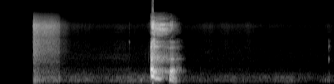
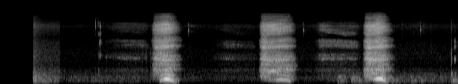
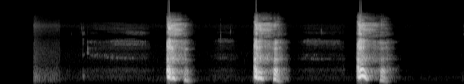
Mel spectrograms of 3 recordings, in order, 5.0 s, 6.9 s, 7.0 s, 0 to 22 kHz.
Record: {"cough_length": "5.0 s", "cough_amplitude": 26028, "cough_signal_mean_std_ratio": 0.21, "exhalation_length": "6.9 s", "exhalation_amplitude": 9391, "exhalation_signal_mean_std_ratio": 0.3, "three_cough_length": "7.0 s", "three_cough_amplitude": 26028, "three_cough_signal_mean_std_ratio": 0.24, "survey_phase": "beta (2021-08-13 to 2022-03-07)", "age": "45-64", "gender": "Male", "wearing_mask": "No", "symptom_none": true, "smoker_status": "Never smoked", "respiratory_condition_asthma": false, "respiratory_condition_other": false, "recruitment_source": "REACT", "submission_delay": "6 days", "covid_test_result": "Negative", "covid_test_method": "RT-qPCR", "influenza_a_test_result": "Negative", "influenza_b_test_result": "Negative"}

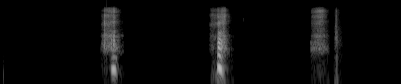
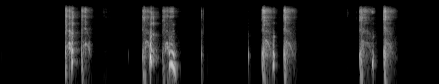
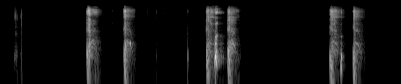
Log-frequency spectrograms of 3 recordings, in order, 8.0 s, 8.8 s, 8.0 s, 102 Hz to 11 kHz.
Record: {"exhalation_length": "8.0 s", "exhalation_amplitude": 11543, "exhalation_signal_mean_std_ratio": 0.16, "cough_length": "8.8 s", "cough_amplitude": 27367, "cough_signal_mean_std_ratio": 0.25, "three_cough_length": "8.0 s", "three_cough_amplitude": 28042, "three_cough_signal_mean_std_ratio": 0.19, "survey_phase": "alpha (2021-03-01 to 2021-08-12)", "age": "18-44", "gender": "Female", "wearing_mask": "No", "symptom_abdominal_pain": true, "smoker_status": "Never smoked", "respiratory_condition_asthma": true, "respiratory_condition_other": false, "recruitment_source": "REACT", "submission_delay": "2 days", "covid_test_result": "Negative", "covid_test_method": "RT-qPCR"}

